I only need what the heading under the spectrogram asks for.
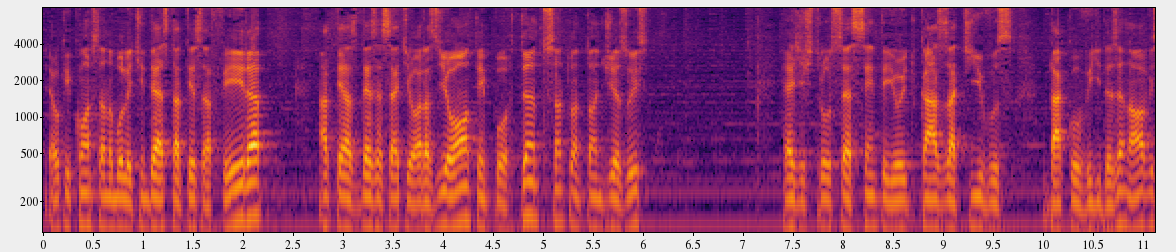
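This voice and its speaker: A man's voice: fairly low pitch, steady tone, moderate pace, a little mellow, faint music behind. A man from Brazil, presenting a local news bulletin live on a headset microphone. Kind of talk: reading local news, greeting viewers live.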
